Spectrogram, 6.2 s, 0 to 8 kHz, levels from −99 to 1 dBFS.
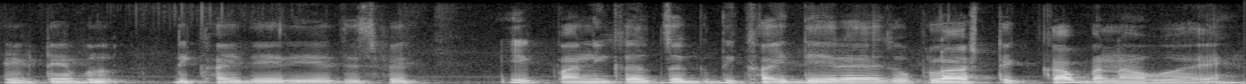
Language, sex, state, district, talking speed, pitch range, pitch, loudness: Hindi, male, Rajasthan, Bikaner, 200 wpm, 120-130 Hz, 125 Hz, -17 LUFS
